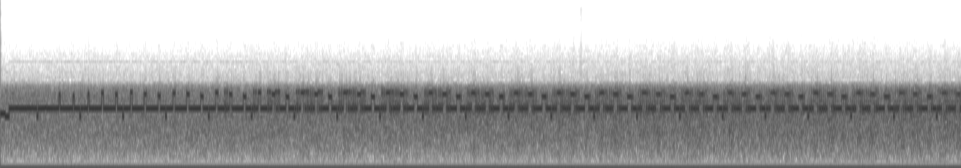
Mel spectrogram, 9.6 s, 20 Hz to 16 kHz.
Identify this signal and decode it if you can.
SSTV (slow-scan television), Scottie 1.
